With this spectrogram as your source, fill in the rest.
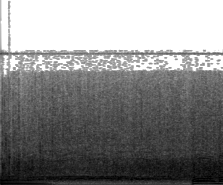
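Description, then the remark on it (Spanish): Steady, dense applause for a woman from the private hospital fills the whole stretch, a continuous bright wash of clapping. A voice speaks over it briefly at the start and again at the end. “Un aplauso para la chica del hospital privado.”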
